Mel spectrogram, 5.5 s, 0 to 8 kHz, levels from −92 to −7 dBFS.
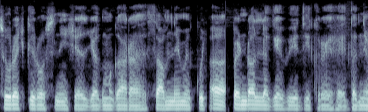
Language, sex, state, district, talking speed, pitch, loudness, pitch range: Hindi, female, Maharashtra, Nagpur, 175 wpm, 95 Hz, -22 LUFS, 95-100 Hz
